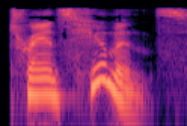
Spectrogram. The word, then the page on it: transhumance: British English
